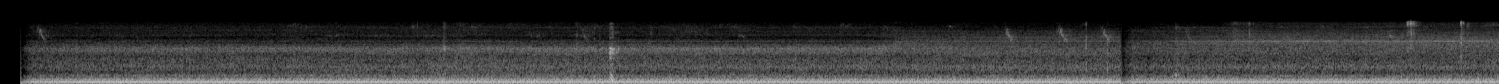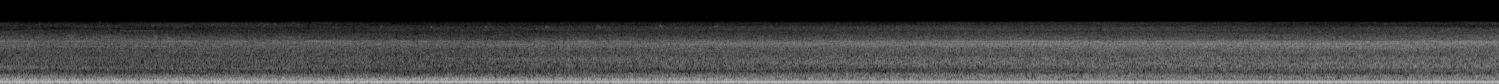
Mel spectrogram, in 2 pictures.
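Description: Bugatti Veyron's quad-turbocharged 8.0-litre W16 engine idling steadily, a constant low drone.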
